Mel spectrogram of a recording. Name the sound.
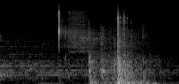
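bedroom door closing in video game Lost Records: Bloom & Rage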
